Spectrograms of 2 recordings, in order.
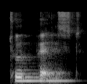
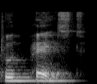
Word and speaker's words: toothpaste: Toothpaste. It's not toothpaste. Toothpaste.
